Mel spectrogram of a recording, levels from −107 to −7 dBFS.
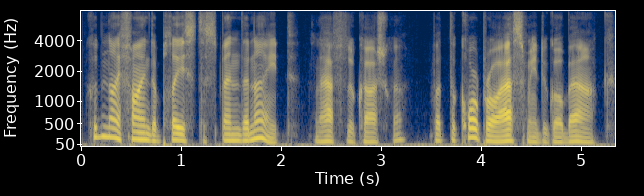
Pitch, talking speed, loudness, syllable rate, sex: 125 Hz, 215 wpm, -21 LUFS, 5.2 syllables/s, male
